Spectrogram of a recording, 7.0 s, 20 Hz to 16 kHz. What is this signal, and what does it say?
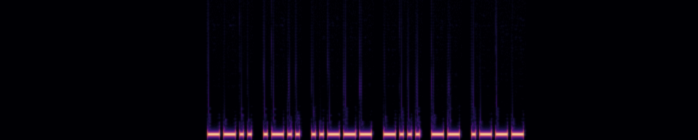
Morse code, heard as a keyed tone, about 30 wpm, 700 Hz. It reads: ZL2BMJ
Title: DXCC-100 Call Signs - 6 Characters - Repeated 3x - 30wpm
